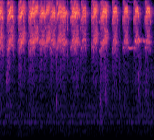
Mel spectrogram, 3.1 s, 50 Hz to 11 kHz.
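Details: Female Gouldian finch feeding three chicks, about three weeks old, at an open nest on January 13, 2009; the young give harsh, high, wheezy begging bursts, roughly two per second.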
